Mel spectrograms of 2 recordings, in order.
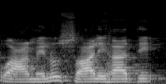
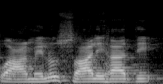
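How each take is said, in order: First: The two words are run together smoothly. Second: The same.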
